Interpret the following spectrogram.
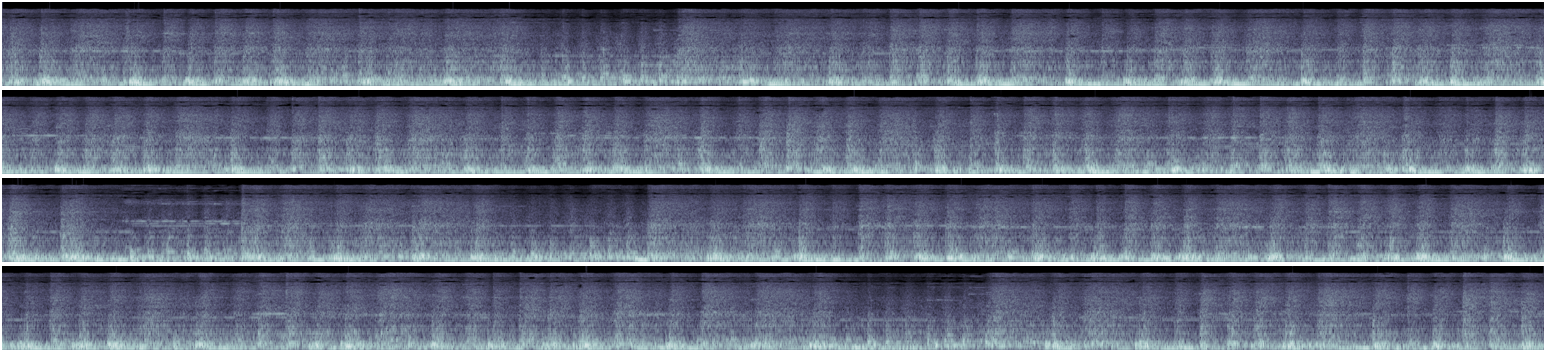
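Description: Street drumline of marching snare and bass drums playing a loud, continuous beat at close range.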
